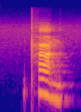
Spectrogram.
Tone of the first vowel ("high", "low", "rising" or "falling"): falling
